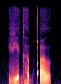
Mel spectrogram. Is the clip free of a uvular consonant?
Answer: no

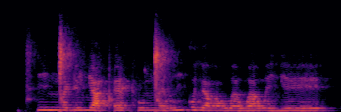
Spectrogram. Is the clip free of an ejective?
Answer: no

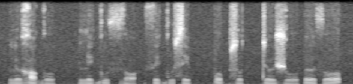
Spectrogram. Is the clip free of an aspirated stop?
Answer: yes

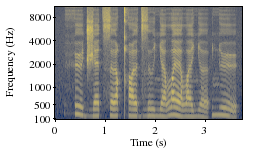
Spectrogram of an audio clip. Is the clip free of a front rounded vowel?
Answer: no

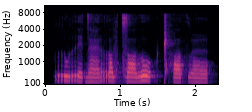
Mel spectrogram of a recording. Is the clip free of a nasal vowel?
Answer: no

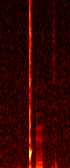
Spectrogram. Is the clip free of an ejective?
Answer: no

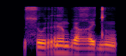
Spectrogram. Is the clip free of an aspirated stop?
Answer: yes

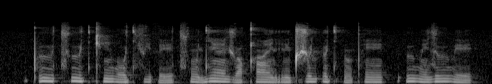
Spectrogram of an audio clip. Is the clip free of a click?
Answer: yes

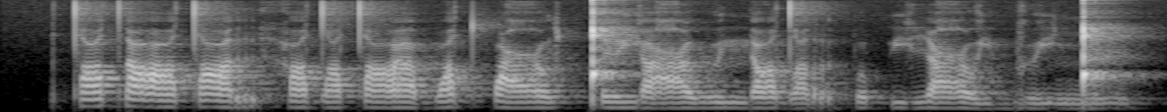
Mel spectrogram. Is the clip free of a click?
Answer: no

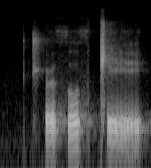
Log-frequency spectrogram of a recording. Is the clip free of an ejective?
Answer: no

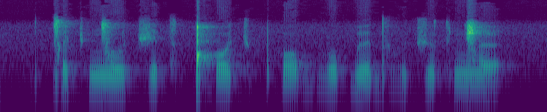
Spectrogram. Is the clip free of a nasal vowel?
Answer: yes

